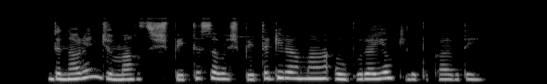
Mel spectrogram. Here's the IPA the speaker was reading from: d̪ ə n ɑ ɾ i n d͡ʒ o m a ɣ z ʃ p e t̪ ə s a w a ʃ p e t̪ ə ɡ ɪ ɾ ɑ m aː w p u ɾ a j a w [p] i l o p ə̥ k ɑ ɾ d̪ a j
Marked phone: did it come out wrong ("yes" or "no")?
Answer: yes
